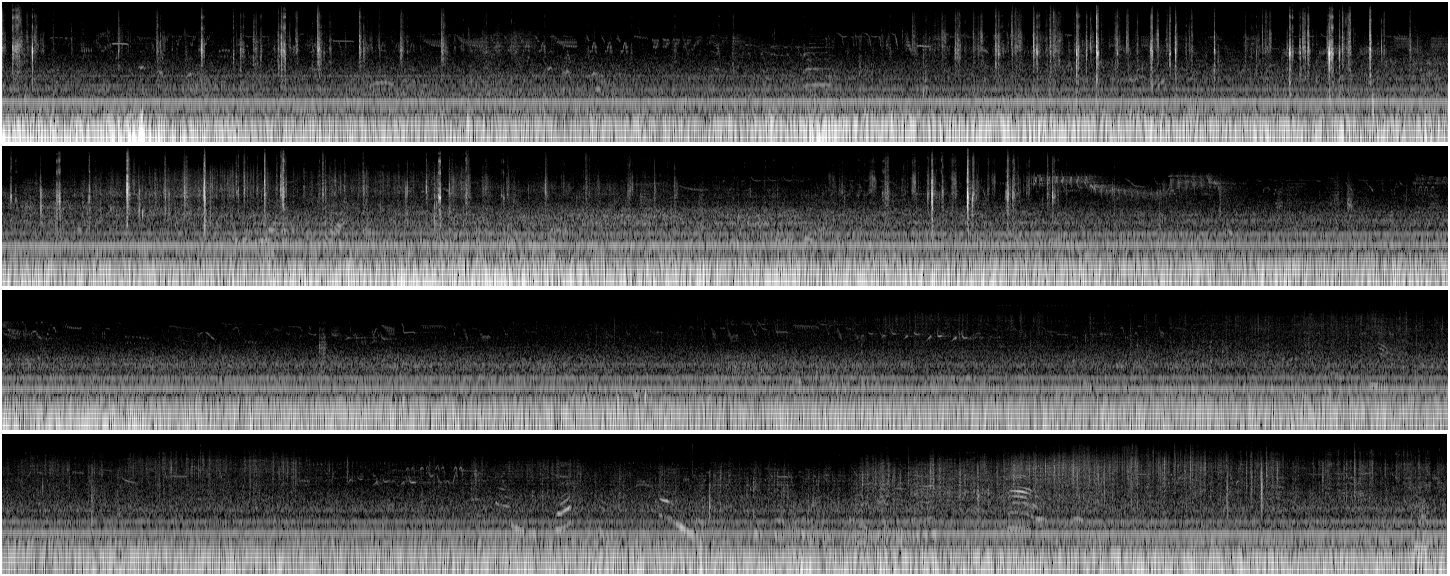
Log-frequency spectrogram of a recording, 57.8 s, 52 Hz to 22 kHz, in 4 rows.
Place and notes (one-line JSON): {"title": "Poznan outskirts, Morasko Campus area - plastic strap", "date": "2013-04-14 11:20:00", "description": "a loose strp of plastic tape jigling in the air, buzz of power transformer in the backgroud, voices of the sunday strollers", "latitude": "52.47", "longitude": "16.92", "altitude": "93", "timezone": "Europe/Warsaw"}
